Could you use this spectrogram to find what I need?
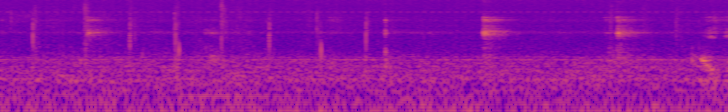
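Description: Footsteps tap steadily on cobblestones.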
